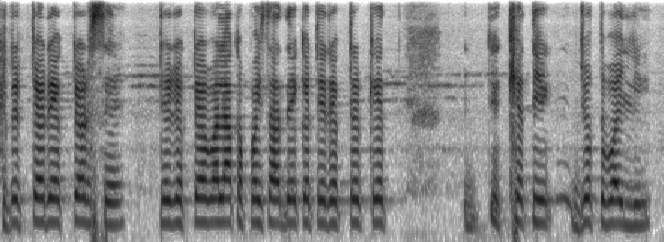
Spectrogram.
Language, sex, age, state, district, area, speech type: Maithili, female, 45-60, Bihar, Sitamarhi, urban, spontaneous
